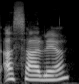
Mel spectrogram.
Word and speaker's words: Asalya: For the record, say it properly for everyone to hear. So it's Asalya. Asalya. Yes. I was putting the Z.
